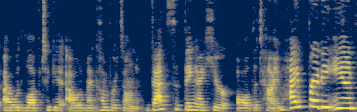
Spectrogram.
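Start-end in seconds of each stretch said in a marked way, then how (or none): 3.6-4.5 excited greeting. Real, not acted. Greeting a favorite customer live.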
